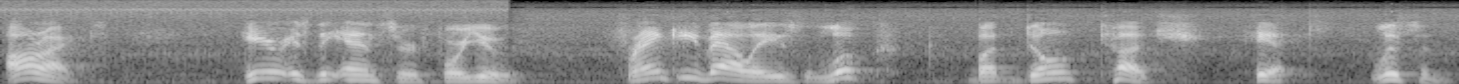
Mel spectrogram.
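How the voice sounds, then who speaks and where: A man hosting a quiz show, reading clues and calling on players in a brisk, teasing manner. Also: high-pitched, very animated, a little mellow, slightly rough, dull audio. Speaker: game show host.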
